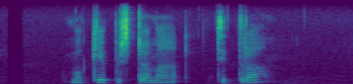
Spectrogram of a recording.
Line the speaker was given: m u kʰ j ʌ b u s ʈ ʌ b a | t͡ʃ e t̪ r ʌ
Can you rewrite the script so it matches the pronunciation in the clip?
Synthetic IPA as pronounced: m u kʰ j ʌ p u s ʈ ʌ m a | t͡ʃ i t̪ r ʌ

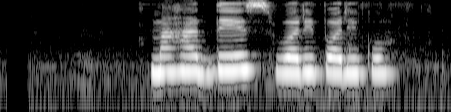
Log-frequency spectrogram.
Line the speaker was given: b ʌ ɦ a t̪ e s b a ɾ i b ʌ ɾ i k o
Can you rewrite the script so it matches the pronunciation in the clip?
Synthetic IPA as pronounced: m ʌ ɦ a d̪ e s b ʌ ɾ i p ʌ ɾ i k o

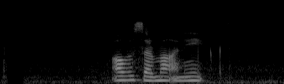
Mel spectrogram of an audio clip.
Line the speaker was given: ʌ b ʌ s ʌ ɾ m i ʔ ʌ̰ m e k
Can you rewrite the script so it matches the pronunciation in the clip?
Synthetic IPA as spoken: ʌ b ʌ s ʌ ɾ m a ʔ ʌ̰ n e k

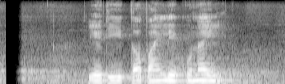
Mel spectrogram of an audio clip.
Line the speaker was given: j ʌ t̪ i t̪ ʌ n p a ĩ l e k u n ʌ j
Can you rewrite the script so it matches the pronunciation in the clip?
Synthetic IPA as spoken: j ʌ d̪ i t̪ ʌ p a ĩ l e k u n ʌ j

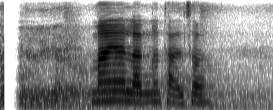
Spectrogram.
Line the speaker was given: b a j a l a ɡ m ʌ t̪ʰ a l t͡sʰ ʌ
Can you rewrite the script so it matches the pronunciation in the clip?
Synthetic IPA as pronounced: m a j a l a ɡ n ʌ t̪ʰ a l t͡sʰ ʌ

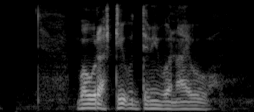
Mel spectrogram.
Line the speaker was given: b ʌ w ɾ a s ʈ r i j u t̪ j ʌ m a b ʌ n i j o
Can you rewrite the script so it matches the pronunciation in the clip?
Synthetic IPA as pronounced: b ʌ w ɾ a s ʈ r i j u d̪ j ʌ m i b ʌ n a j o

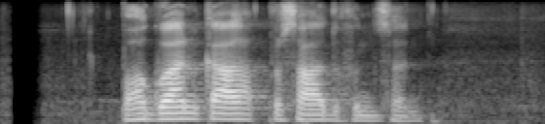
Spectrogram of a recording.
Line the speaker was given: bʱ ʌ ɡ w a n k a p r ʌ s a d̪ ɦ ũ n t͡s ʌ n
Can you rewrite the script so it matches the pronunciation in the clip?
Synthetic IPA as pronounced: bʱ ʌ ɡ w a n k a p r ʌ s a d̪ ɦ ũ n t͡sʰ ʌ n

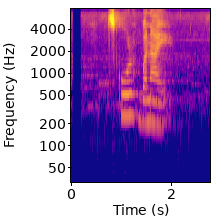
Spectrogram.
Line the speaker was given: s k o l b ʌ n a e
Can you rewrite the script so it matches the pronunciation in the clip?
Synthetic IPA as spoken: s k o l b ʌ n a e

